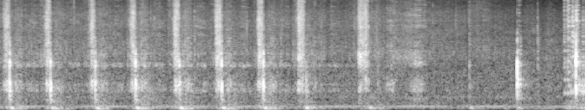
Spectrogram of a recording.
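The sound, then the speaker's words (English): A knife chops through fresh mint and parsley on a board in a steady, even rhythm of about two crisp strikes per second, slowing into a few scattered cuts at the end; no one speaks. “So we're just going to chop up the mint and the parsley.”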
